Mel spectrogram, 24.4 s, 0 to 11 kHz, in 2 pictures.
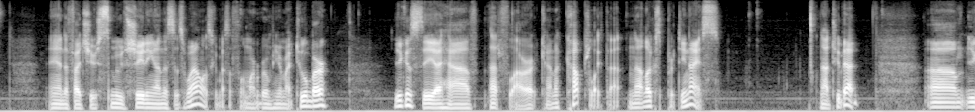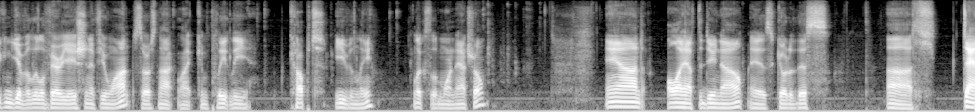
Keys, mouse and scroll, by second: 1.8 click, 5.8-8.1 drag, 12.6 Tab, 13.5 g, 15.1 g, 16.3 g, 17.3 g, 18.3 a, 18.4 Tab, 23.7 middle click.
